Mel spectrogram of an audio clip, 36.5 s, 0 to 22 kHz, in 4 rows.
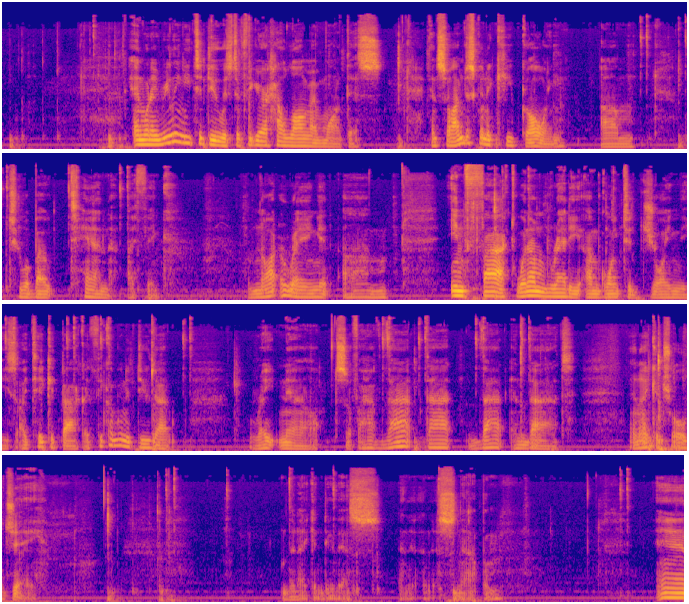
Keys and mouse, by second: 0.0-1.2 ctrl+drag, 1.6 alt+a, 2.8 shift+middle drag, 5.7-6.2 shift+middle drag, 9.1 shift+click, 10.1-10.8 shift+drag, 15.4 alt+a, 15.8-16.2 shift+middle drag, 17.3 shift+middle click, 18.3 click, 19.1 shift+click, 20.3 x, 23.3 click, 23.9 shift+drag, 24.7-25.3 shift+drag, 27.0 ctrl+j, 29.5 shift+d, 30.4 click, 31.8-33.2 ctrl+drag, 33.5 alt+a, 35.6 click.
